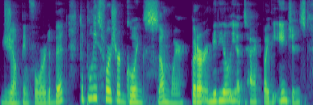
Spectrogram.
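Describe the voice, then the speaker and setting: A woman's voice: lowish voice, animated, a little fast, no room sound. A woman giving scripted video commentary as an anime reviewer, in an informal, sarcastic way.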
